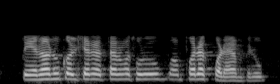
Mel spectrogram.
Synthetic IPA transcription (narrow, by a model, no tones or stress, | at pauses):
pɛɦl̤ãnũkəlt͡ɕəɾət̪aɾʋãt̪ʰoɽofəɾək̚pəɽ̤ajãmpɛlũ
